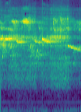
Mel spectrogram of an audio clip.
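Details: Orange-bellied Euphonia from Río Blanco reserve, Caldas, Colombia: a thin, high whistled note sliding gently downward, followed by short high whistles, over a faint steady hiss.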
